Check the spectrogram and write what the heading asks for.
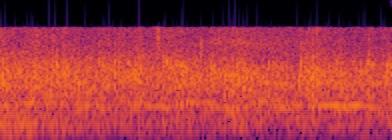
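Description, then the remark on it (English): An audience at a Christmas church service claps together to welcome a man coming up to read scripture, a steady, dense wash of applause that stays loud and even throughout, with no voices standing out. “Clap your hands and let's welcome him.”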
